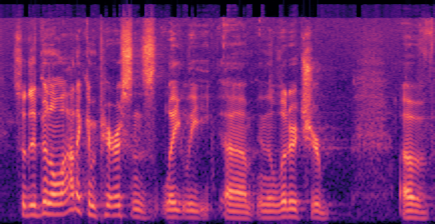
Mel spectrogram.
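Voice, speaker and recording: An unremarkable speaking voice from a man, at a moderate pace with ordinary pitch variation. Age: 60s. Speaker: bleeding disorders database researcher. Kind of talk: conference presentation.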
